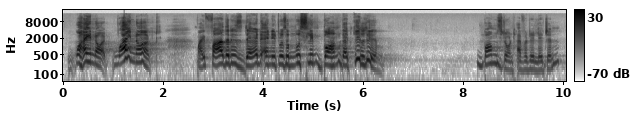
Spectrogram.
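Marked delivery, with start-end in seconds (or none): 0.1-6.4 louder and higher, demanding; furious grieving shout. Acted. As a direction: hurl the question at him in pain. Girl shouts her grief at Khalid.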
